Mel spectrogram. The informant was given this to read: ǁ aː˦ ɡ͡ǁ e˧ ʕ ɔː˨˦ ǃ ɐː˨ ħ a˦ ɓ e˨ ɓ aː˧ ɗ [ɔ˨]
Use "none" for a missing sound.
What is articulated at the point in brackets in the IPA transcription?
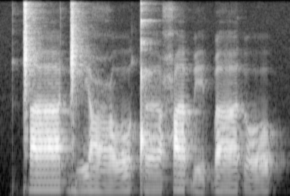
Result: ɔ˨˦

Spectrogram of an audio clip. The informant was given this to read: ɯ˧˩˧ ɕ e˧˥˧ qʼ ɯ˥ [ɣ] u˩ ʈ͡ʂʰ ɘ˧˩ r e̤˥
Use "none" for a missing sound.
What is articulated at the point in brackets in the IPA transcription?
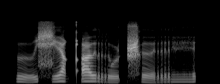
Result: r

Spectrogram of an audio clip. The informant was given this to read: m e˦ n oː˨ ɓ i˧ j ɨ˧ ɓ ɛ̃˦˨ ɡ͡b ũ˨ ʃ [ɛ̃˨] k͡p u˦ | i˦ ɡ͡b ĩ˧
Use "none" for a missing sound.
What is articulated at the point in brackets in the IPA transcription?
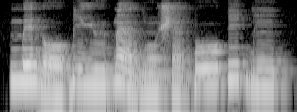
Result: ɛ̃˨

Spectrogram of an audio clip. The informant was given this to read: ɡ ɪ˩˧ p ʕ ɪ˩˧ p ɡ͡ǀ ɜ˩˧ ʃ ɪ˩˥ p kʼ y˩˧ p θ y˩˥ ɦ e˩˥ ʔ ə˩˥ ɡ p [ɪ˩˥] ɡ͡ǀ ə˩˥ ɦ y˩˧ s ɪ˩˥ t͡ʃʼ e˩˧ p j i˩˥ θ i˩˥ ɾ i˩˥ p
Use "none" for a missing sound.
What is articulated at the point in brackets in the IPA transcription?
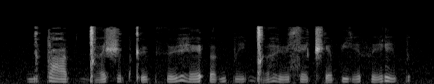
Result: i˩˥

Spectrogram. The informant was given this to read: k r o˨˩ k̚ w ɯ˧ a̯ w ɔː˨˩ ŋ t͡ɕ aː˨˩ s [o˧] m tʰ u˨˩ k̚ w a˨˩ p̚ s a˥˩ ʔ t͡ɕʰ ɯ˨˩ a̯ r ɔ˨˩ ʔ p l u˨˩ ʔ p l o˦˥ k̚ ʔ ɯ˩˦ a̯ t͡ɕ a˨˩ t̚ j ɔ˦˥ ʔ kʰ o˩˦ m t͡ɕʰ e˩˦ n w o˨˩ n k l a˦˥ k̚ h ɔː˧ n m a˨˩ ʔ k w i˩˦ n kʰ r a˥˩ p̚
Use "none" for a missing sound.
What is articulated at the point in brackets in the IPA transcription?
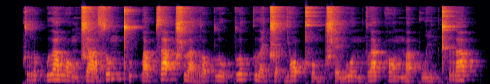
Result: o˥˩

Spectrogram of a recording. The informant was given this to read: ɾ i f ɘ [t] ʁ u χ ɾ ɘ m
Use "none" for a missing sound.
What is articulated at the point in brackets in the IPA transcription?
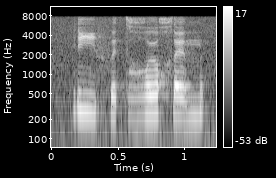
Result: t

